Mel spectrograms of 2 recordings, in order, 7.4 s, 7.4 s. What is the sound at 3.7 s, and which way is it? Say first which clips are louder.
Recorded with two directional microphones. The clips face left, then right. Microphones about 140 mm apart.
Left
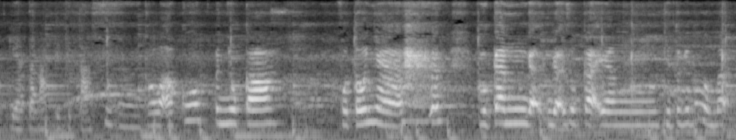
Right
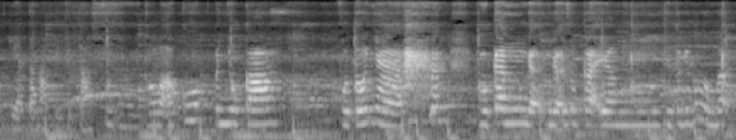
A woman's voice: left 5 dB; 25° left (ahead or behind).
